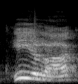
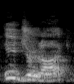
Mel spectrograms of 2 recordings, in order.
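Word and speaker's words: Hygelac: no wisdom at all his very name heak or hilock as some people pronounce it can mean fought done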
